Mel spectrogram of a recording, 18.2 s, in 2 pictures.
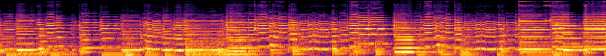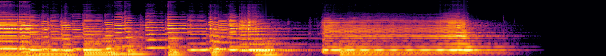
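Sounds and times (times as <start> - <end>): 
piano: 0.0 - 11.8
fiddles: 0.0 - 16.6.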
